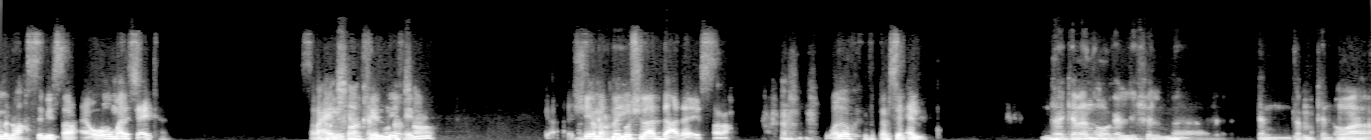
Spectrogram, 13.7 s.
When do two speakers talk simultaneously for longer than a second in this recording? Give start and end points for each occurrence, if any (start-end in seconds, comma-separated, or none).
3.1-4.3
